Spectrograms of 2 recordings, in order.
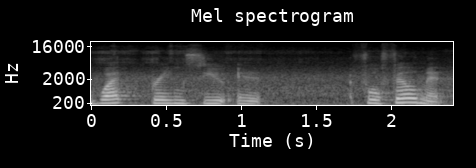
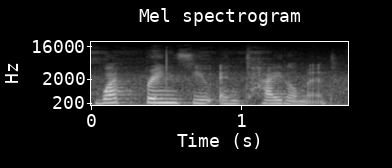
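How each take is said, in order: First: A hesitant pause, then "fulfillment"; pause before fulfillment. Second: Said in the usual way. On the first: Shown as a demonstration. Reader pausing to swap in a gentler word for her viewers. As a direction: hang on a beat before "fulfillment". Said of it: "You heard how I paused?". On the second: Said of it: "The word that they wanted to say was entitlement".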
